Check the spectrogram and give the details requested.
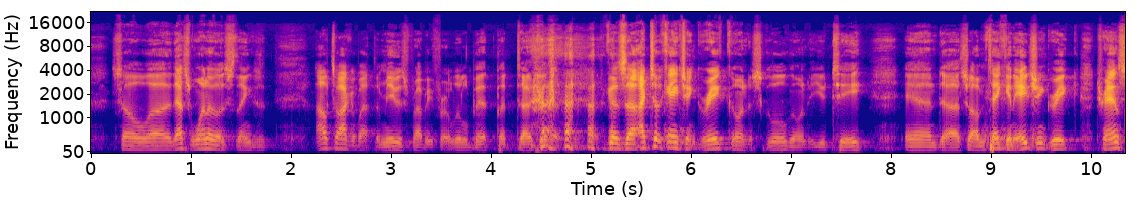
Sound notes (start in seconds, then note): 4.4 laughing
